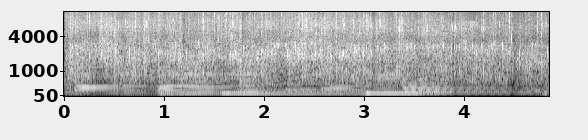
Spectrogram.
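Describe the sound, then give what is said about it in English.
Steady applause from a crowd, a dense crackle of many hands clapping at even loudness throughout, with sustained low musical notes shifting pitch underneath. “Man, yes, we can applaud for that.”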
